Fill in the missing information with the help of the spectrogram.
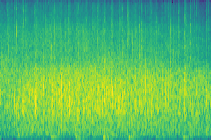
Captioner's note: applause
